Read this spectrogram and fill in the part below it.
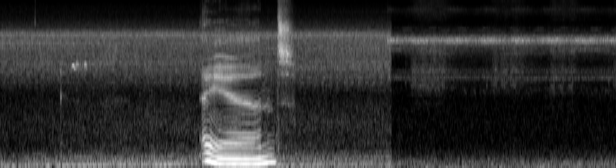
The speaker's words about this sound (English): What you're listening to right now is the sound of the cicadas from my grandma's back porch in the morning.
